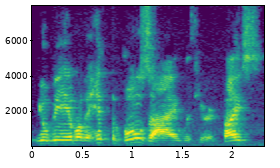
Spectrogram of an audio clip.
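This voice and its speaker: A man's voice: sits high, animated, fast, breathy edge, poor audio. A middle-aged man presenting a live webinar to financial advisors, emphatic and coaching, repeating his key points.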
